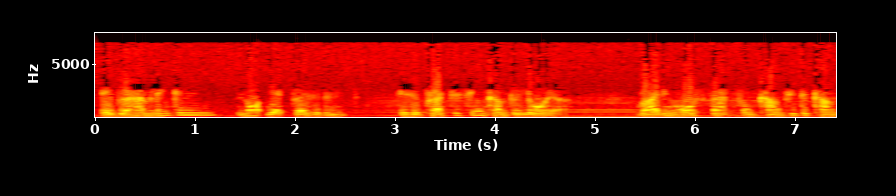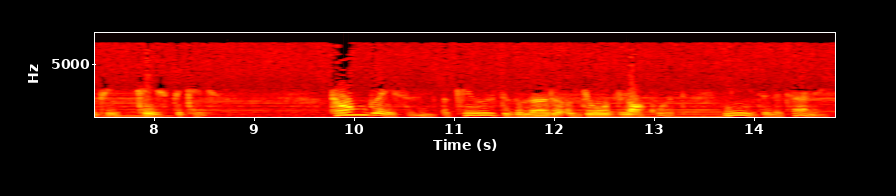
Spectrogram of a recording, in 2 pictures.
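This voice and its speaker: A man's voice: fairly high pitch, animated, unhurried. A man giving scripted, theatrical narration as the host of a radio drama. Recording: dull, noisy old radio broadcast.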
